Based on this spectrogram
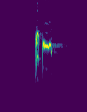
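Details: Sooty-headed bulbul singing actively to provoke rivals: a single short phrase, a sharp note then a smooth, slightly wavering whistle lasting about a third of a second, in silence.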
